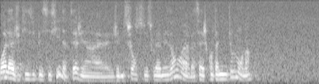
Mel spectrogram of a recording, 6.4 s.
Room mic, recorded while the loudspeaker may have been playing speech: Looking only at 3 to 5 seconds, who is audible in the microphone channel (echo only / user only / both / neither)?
user only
